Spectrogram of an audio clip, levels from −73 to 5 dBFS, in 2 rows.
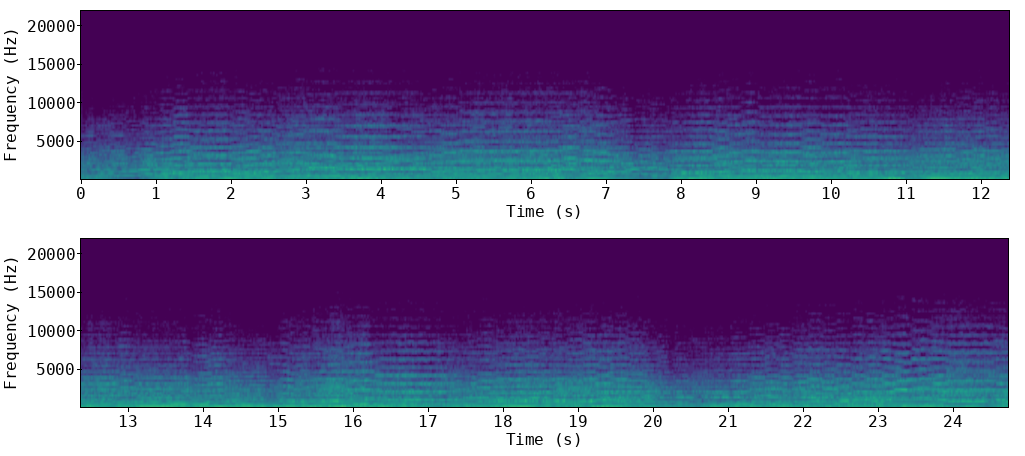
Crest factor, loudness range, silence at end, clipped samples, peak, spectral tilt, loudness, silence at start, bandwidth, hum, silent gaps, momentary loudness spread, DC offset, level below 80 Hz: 16 dB; 2 LU; 0 s; under 0.1%; -10 dBFS; -5 dB/octave; -26 LUFS; 0 s; 13 kHz; none; none; 5 LU; under 0.1%; -32 dBFS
